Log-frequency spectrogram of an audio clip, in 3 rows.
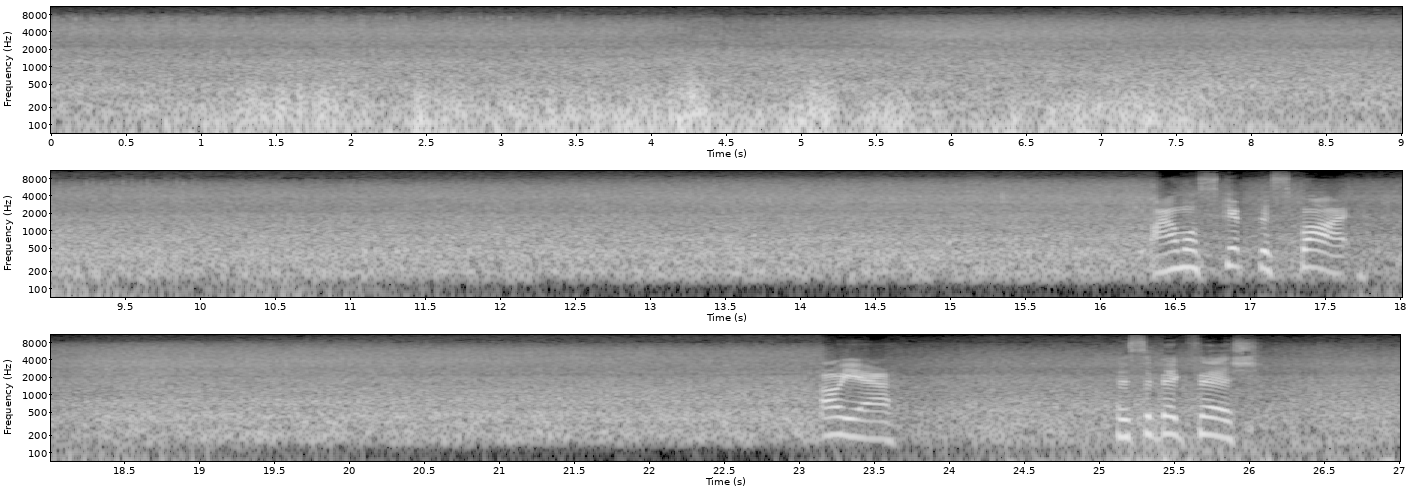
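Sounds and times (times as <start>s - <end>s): stream water rushing: 0.0s - 27.0s.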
